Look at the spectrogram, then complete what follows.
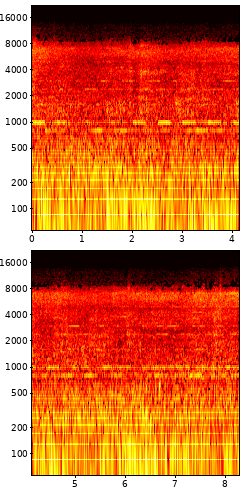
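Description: Wind buffeting the microphone in a steady, uneven low rumble, with a faint steady high whine underneath.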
